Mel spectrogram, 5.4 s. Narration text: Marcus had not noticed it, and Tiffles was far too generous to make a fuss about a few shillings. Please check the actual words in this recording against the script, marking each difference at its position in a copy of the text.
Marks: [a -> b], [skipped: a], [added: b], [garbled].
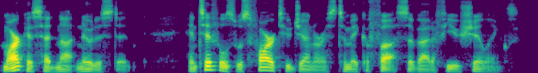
Marcus had not noticed it, and Tiffles was far too generous to make a fuss about a few shillings.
